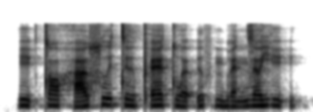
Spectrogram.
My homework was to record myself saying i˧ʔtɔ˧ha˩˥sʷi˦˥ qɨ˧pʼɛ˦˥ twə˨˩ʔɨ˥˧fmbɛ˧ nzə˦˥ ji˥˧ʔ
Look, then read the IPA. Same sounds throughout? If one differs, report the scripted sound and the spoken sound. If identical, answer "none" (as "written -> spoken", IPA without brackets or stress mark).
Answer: q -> t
